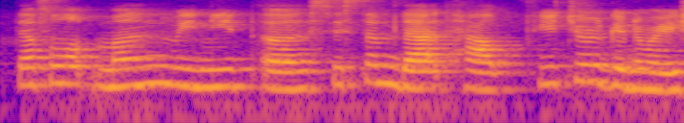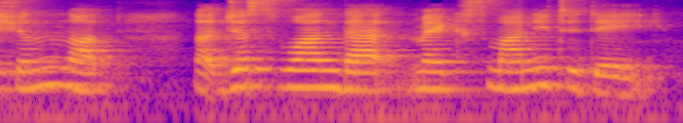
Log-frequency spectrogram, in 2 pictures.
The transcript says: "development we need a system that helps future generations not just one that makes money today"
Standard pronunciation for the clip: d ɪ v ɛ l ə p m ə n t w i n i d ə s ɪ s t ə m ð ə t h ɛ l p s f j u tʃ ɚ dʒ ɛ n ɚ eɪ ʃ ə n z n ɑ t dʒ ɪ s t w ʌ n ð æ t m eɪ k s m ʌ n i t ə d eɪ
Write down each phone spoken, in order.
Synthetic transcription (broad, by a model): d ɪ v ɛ l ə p m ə n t w i n i d ə s ɪ s t ə m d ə t h ɛ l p f j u tʃ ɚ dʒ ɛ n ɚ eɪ ʃ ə n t n ɑ t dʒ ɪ s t w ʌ n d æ t m eɪ k s m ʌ n i t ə d eɪ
